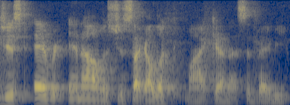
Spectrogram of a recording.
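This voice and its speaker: A man talks with a Southern US accent. His pace is very fast. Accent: Southern, noticeable. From US South, East Tennessee. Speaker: podcast host, entrepreneur. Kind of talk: casual chat.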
